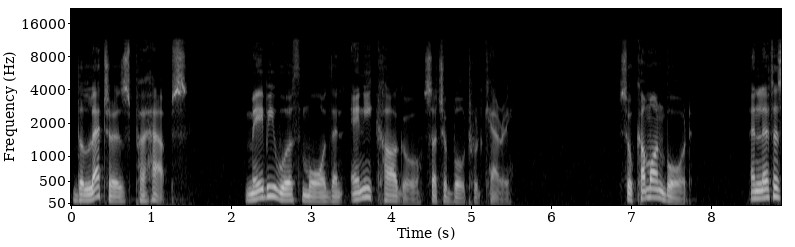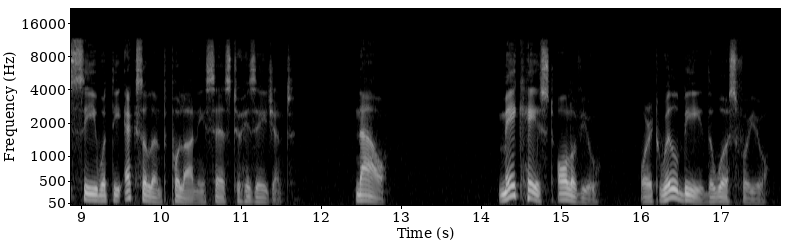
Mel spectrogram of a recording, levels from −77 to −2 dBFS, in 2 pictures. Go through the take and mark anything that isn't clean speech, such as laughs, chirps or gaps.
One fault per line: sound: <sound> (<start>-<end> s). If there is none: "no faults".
no faults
